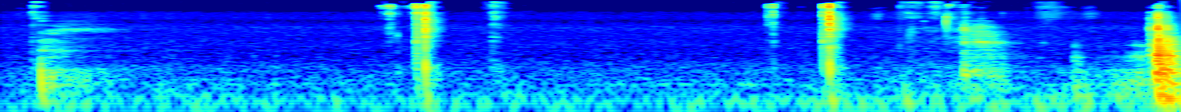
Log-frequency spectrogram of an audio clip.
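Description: A few sharp scissor snips through fabric, spaced a couple of seconds apart, close and fairly quiet against near silence.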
